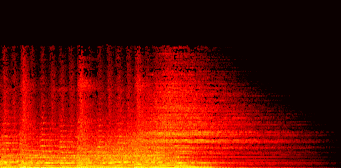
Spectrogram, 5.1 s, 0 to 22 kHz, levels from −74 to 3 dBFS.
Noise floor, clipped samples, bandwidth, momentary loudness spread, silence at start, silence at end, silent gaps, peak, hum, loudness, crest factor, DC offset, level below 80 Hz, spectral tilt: -55 dBFS; under 0.1%; 16.5 kHz; 16 LU; 0 s; 0.95 s; none; -4 dBFS; none; -17 LUFS; 14 dB; under 0.1%; -24 dBFS; -4.5 dB/octave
